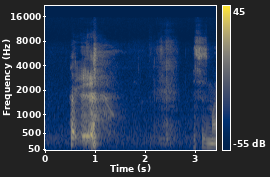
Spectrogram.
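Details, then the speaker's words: Late-night sneezing at about 1 a.m., a nightly ritual: a sharp explosive sneeze with an inhaled lead-in, then a softer second burst and a brief voiced sound; sneeze. "is their nighttime sneezes it's like 1:00 in the morning just started"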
